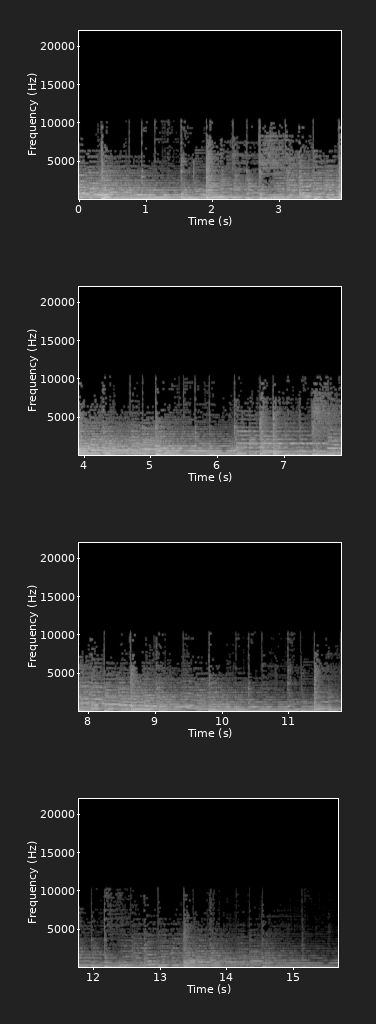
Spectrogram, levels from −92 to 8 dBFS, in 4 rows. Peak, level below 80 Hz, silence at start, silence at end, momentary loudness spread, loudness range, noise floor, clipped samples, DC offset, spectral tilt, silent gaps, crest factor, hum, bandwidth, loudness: -2 dBFS; -32 dBFS; 0 s; 0 s; 15 LU; 12 LU; -45 dBFS; under 0.1%; under 0.1%; -5.5 dB/octave; none; 22 dB; none; 10.5 kHz; -24 LUFS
